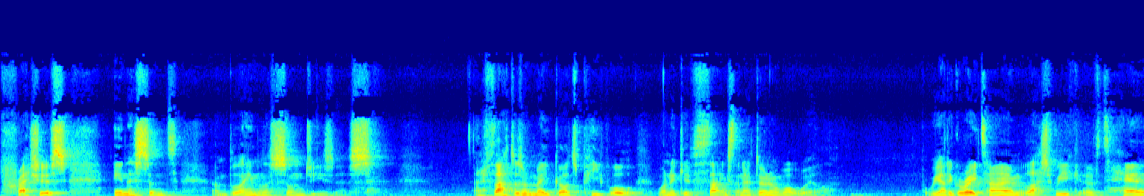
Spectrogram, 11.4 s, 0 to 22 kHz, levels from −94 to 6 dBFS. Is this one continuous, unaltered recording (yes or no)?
yes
